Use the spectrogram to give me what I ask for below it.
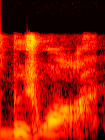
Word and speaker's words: bourgeois: First, you do everything possible to make sure your world is anti-Borgo, that it defies Borgo, I'm pronouncing that word wrong, I know, bourgeois, I think it's bourgeois, taste, bougie taste, there we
